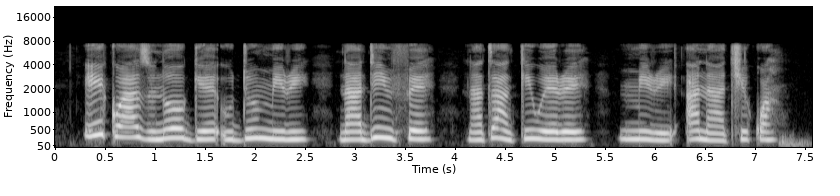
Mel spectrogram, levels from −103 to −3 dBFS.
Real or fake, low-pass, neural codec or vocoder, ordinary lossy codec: real; 7.2 kHz; none; none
